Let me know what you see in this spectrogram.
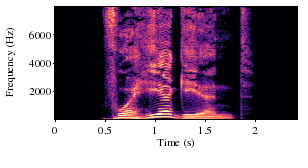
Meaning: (verb) present participle of vorhergehen; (adjective) previous, preceding, antecedent, former
- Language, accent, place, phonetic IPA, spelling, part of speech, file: German, Germany, Berlin, [foːɐ̯ˈheːɐ̯ˌɡeːənt], vorhergehend, adjective / verb, De-vorhergehend.ogg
